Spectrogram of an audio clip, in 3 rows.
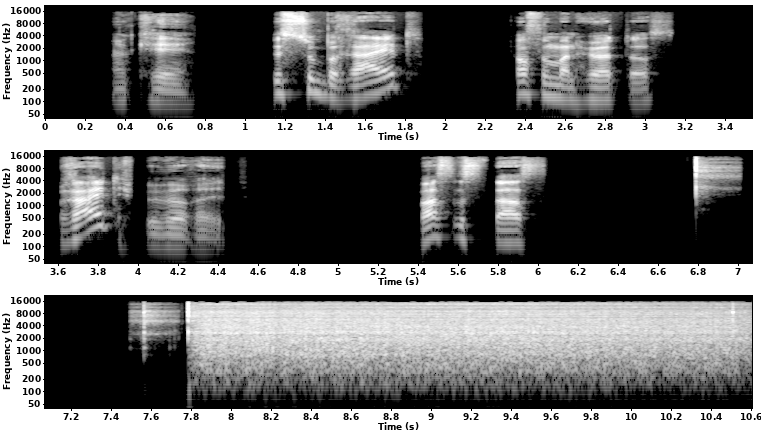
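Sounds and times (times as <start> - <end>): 
speech: 0.4 - 4.6, 5.4 - 6.1
small kitchen flambé torch hissing: 7.8 - 10.5.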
